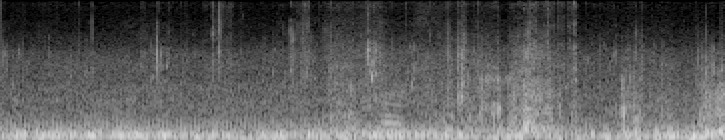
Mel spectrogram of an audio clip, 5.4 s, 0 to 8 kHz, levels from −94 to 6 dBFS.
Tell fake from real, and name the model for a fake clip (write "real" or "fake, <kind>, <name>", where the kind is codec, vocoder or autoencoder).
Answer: real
